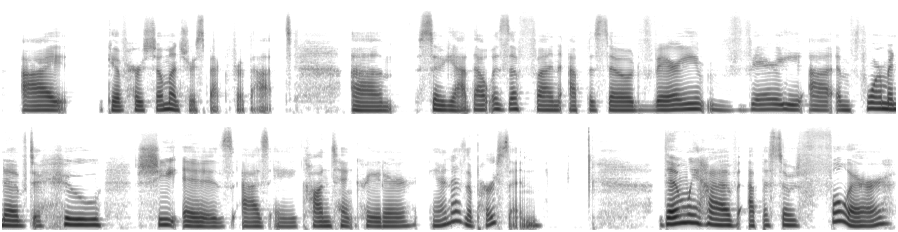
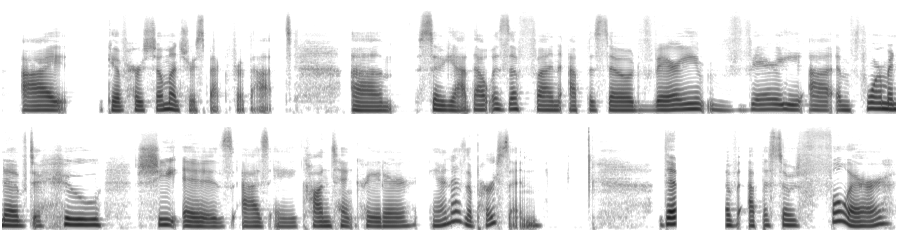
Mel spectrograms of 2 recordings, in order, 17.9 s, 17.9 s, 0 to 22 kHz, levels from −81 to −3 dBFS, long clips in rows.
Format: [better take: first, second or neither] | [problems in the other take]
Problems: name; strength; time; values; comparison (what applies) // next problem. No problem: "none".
first | audio cutting out; at 16 s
